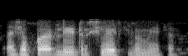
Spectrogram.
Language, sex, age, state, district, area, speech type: Kashmiri, male, 18-30, Jammu and Kashmir, Baramulla, rural, conversation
